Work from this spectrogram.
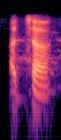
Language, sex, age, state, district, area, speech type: Sindhi, male, 18-30, Delhi, South Delhi, urban, conversation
